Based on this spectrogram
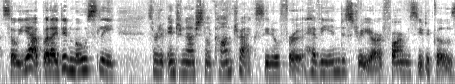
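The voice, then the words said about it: Irish accent. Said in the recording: “you've got this accent. You're Irish.”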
